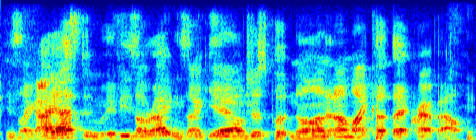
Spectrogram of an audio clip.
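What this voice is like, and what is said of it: Imitates another person's voice. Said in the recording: “my best impression”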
